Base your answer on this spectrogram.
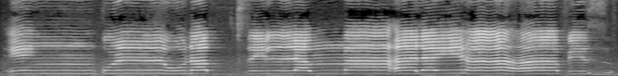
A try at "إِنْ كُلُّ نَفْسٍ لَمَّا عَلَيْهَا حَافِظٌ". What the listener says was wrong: अपने लम्मा पर गुनाह नहीं किया दोबारा पढ़े इन मैं दोबारा पढ़ इन कुल्लु नफ्सिन लम्मा अलैहा हाफिज़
